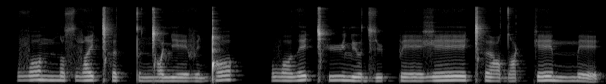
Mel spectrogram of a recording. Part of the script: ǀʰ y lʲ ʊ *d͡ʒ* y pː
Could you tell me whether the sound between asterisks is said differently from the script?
yes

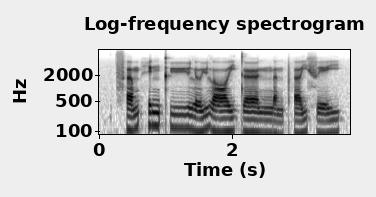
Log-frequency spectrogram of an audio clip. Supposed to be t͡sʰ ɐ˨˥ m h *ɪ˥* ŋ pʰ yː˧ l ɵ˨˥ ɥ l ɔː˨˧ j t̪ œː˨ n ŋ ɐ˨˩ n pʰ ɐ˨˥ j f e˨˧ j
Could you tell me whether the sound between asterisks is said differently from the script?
no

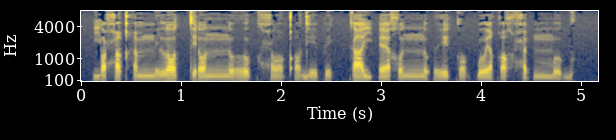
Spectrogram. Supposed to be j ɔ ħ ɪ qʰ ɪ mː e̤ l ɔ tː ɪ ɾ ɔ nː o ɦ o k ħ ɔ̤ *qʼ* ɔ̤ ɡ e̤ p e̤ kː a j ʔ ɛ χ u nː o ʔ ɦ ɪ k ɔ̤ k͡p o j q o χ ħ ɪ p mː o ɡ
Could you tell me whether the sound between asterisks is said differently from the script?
no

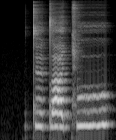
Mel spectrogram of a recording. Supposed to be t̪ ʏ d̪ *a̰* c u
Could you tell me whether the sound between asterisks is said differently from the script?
yes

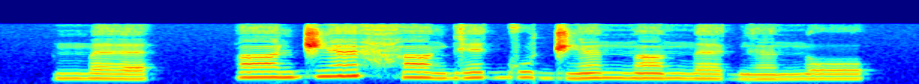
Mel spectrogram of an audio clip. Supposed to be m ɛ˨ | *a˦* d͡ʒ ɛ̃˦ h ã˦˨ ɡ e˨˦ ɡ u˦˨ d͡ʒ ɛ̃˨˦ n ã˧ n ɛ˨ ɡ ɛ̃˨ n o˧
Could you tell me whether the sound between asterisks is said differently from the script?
yes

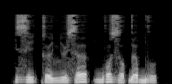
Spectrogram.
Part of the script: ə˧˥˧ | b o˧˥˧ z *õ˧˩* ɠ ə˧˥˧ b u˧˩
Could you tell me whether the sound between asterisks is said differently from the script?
yes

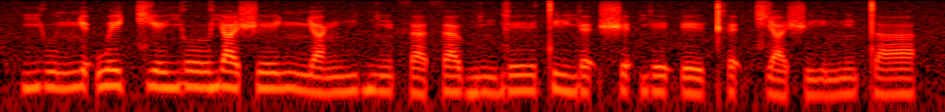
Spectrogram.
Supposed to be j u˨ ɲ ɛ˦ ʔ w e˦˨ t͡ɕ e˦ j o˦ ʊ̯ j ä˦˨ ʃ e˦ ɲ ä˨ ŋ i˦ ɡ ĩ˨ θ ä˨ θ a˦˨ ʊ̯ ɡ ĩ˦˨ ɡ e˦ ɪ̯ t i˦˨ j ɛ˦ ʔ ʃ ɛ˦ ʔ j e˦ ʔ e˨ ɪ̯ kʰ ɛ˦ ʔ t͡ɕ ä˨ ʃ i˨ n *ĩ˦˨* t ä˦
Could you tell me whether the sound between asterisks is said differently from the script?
no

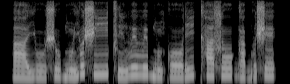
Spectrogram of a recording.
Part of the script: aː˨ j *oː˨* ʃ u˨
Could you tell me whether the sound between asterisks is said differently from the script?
yes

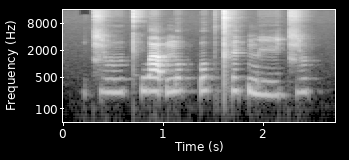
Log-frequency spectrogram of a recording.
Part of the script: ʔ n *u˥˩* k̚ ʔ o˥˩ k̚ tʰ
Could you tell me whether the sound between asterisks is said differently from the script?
yes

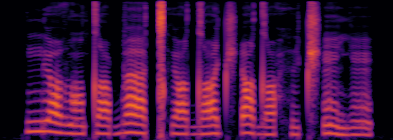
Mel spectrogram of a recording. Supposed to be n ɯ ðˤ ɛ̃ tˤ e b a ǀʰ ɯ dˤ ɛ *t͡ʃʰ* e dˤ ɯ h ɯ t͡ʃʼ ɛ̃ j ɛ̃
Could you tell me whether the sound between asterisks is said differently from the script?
yes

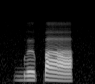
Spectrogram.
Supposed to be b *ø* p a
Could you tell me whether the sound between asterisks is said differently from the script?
no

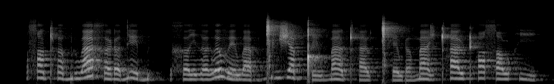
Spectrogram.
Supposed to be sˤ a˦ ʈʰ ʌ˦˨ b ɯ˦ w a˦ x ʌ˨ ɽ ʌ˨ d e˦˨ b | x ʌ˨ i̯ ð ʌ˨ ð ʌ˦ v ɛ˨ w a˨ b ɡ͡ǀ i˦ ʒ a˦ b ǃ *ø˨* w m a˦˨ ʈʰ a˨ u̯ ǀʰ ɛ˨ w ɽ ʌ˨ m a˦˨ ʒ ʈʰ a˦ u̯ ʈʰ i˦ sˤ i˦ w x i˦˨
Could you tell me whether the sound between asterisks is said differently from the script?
yes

